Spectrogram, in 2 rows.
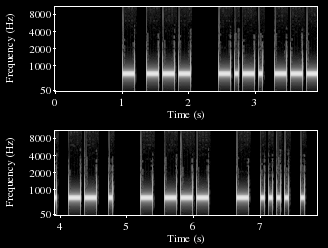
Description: Morse code, heard as a keyed tone, about 20 wpm, 700 Hz. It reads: TO COME TO THE
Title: Sentences from Top 900 Words 20wpm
